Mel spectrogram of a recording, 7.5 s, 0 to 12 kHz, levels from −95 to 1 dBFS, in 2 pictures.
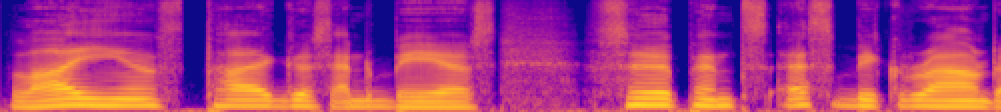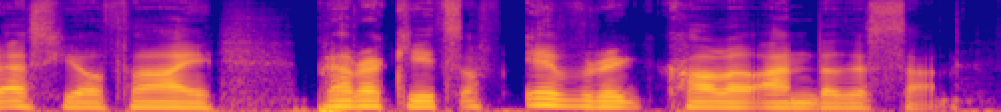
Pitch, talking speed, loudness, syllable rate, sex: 125 Hz, 145 wpm, -18 LUFS, 4.1 syllables/s, male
